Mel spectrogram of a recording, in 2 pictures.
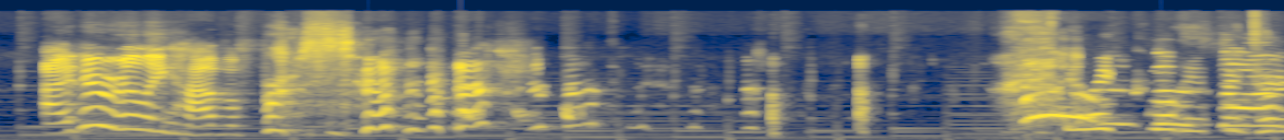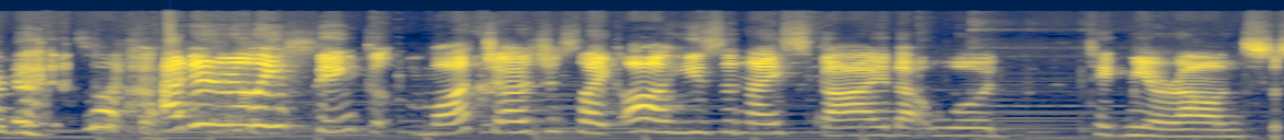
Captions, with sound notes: I didn't really have a first impression [LAUGHS] I didn't really think much, just like "Oh he's a nice guy," that would take me around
